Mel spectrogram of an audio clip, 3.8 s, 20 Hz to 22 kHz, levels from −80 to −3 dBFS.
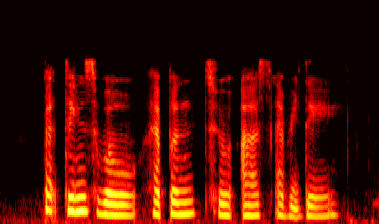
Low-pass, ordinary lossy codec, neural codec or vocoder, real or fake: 7.2 kHz; Opus, 32 kbps; codec, 16 kHz, 16 kbps, FreqCodec, smaller model; fake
